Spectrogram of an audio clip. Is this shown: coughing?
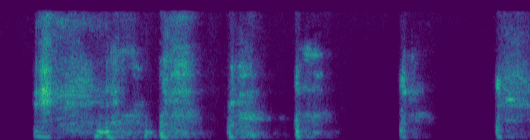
yes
